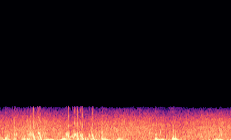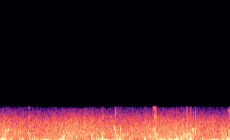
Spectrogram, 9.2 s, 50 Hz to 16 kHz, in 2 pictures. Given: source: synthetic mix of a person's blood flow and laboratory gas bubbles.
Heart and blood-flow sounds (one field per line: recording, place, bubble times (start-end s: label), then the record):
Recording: Doppler ultrasound of blood flow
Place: precordium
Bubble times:
0.00-0.37 s: bubbles
0.41-0.92 s: bubbles
1.15-2.16 s: bubbles
2.96-3.02 s: bubbles
3.06-3.27 s: bubbles
3.37-3.74 s: bubbles
4.28-4.45 s: bubbles
4.62-5.12 s: bubbles
5.16-5.38 s: bubbles
5.83-6.18 s: bubbles
6.41-6.71 s: bubbles
6.88-7.30 s: bubbles
7.48-7.89 s: bubbles
7.92-8.59 s: bubbles
8.64-8.73 s: bubbles
9.03-9.23 s: bubbles
From the record:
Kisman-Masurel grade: 342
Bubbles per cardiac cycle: rolling drumbeat, 9 or more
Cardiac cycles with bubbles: 100%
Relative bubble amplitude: moderate (0.250 to 0.450)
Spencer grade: 3 (all of the cardiac periods contain showers or single bubble signals, but not dominating or overriding the cardiac motion signals)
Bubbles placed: anywhere in the cardiac cycle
